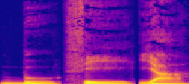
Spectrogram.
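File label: "buthiya", concatenated syllables; Affixing experiment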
